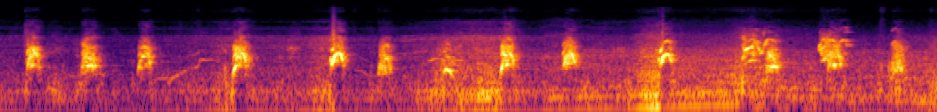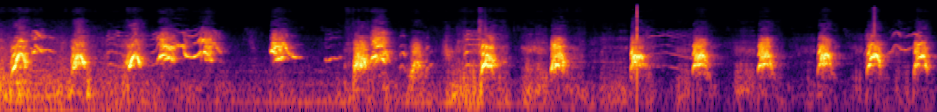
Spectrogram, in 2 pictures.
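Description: Dog yipping and barking in quick short calls, about one or two a second, excited at a wire cage trap.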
